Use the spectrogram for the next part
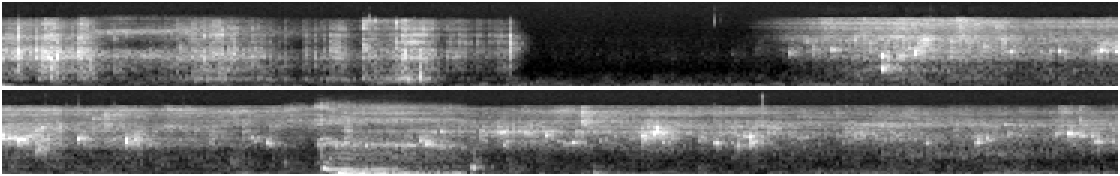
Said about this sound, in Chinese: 我已经为你放好水了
